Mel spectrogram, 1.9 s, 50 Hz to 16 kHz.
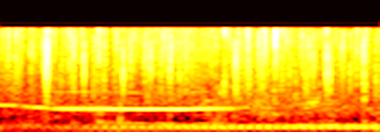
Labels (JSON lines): {"label": "biophony", "recorder": "SoundTrap 300"}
